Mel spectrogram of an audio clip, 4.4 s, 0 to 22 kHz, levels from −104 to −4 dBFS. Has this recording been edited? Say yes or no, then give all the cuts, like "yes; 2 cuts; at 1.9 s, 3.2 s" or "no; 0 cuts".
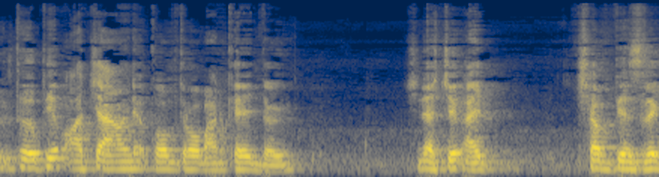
no; 0 cuts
